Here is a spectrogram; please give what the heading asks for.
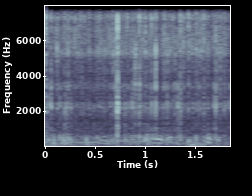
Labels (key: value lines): label: biophony, cascading saw
recorder: HydroMoth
